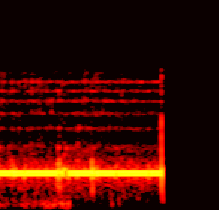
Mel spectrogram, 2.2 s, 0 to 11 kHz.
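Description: A telephone call rings out in a steady continuous tone, loud and close, cutting off abruptly into silence after about 1.7 seconds.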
